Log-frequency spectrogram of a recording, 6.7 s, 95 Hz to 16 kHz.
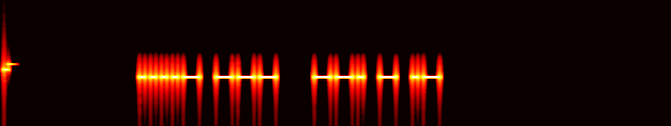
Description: Morse code, heard as a keyed tone, about 22 wpm, 700 Hz. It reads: 4O GTA
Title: Winter Field Day Exchanges 22wpm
